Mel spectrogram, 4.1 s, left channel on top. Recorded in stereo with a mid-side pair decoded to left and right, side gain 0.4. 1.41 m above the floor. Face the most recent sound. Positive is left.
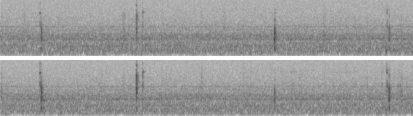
No sound to turn to.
